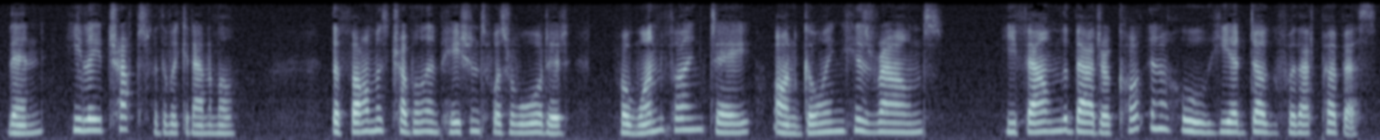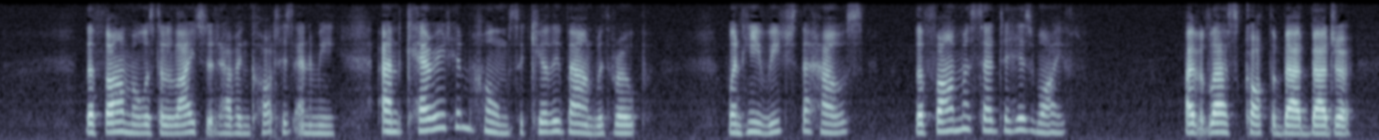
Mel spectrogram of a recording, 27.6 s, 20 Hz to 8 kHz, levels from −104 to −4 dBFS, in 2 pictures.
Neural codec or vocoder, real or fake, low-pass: none; real; 7.2 kHz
